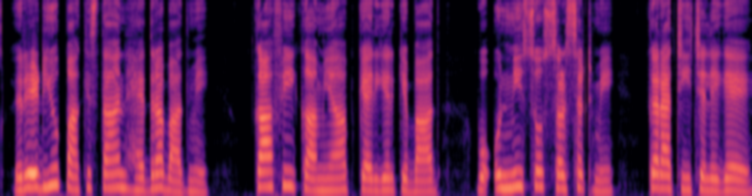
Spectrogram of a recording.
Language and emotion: Urdu, neutral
